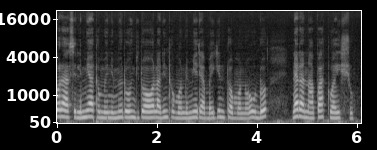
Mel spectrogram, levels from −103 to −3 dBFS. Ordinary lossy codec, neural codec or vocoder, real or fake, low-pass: none; vocoder, 44.1 kHz, 128 mel bands, Pupu-Vocoder; fake; none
